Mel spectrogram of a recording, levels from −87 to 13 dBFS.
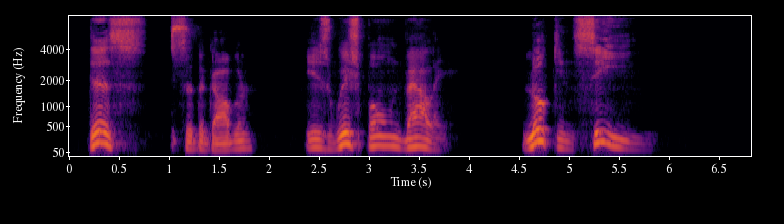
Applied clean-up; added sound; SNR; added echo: neural mask model Resemble Enhance denoiser.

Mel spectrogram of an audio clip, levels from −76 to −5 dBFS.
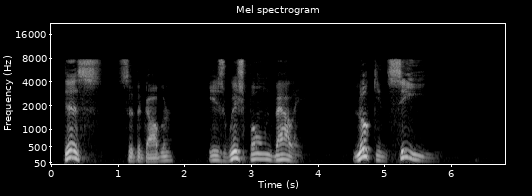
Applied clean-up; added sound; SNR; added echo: none; none; none; none.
